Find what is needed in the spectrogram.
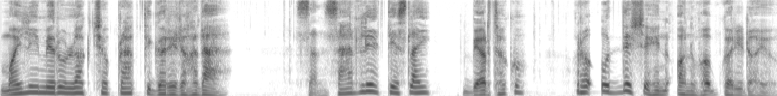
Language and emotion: Nepali, sad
